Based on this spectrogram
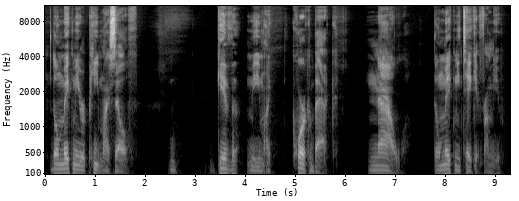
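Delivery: stern, firm, unyielding tone. Retelling a fan story where All Might demands his quirk back: stern All Might voice. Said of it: "All Might just looks at him with a stern look".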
